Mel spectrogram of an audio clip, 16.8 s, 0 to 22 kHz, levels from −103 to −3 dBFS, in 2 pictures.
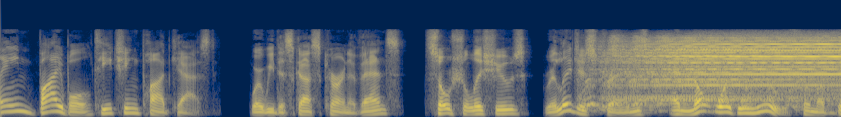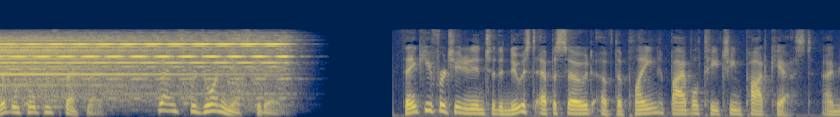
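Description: From 5.76 s to 11.68 s the speech is overtaken by feedback howl. Two devices in the same room were joined to the call, so each pass from loudspeaker back into microphone came back louder than the last. The tone narrows onto a pitch of around 5 kHz, well inside the call's 8 kHz bandwidth, pulsing roughly every fifth of a second with the loop delay, and peaks about 9 dB above the speech before the loop is broken.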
